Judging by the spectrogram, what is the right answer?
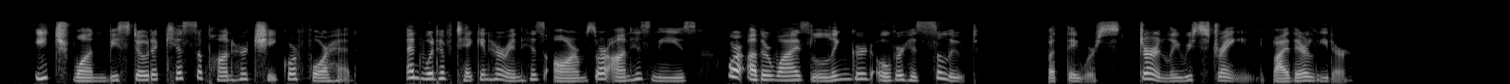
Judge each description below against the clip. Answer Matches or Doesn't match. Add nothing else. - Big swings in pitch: Matches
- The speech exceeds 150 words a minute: Doesn't match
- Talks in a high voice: Matches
